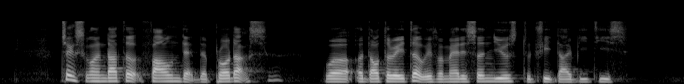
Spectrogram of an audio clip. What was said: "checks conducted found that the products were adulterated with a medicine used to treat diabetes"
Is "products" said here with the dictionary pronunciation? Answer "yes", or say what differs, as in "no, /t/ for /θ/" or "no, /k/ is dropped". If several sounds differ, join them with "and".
yes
